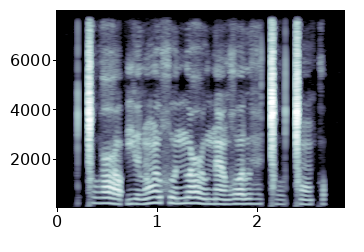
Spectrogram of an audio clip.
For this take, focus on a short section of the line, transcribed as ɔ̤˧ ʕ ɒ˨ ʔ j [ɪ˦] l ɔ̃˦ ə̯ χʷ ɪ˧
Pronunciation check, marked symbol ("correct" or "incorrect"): incorrect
